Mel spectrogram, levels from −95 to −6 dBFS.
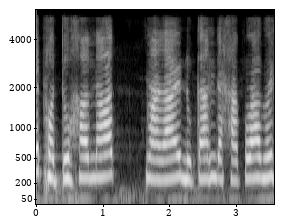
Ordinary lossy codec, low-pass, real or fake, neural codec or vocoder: none; 5.4 kHz; fake; codec, 24 kHz, 1 kbps, SNAC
